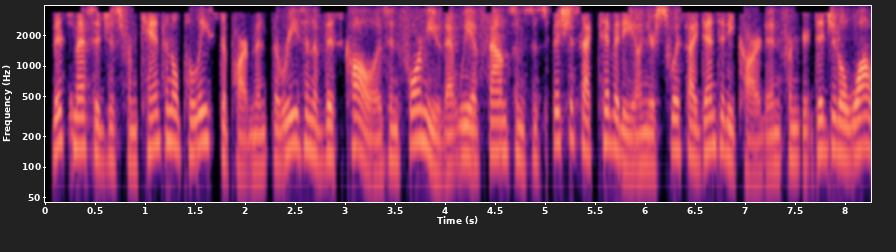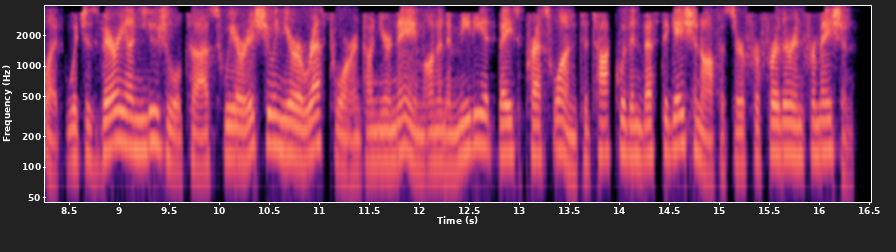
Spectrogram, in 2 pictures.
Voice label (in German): Tonbandansage Englisch; Swiss-ID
